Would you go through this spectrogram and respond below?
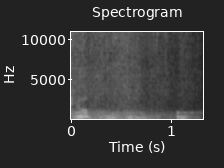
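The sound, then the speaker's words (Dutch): A steady, airy rustle of tree leaves stirred by wind, a soft continuous hiss filling the short moment, with a faint voice-like hum underneath. “Dat is het geluid van de wind die tegen de blaadjes van bomen waait.”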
